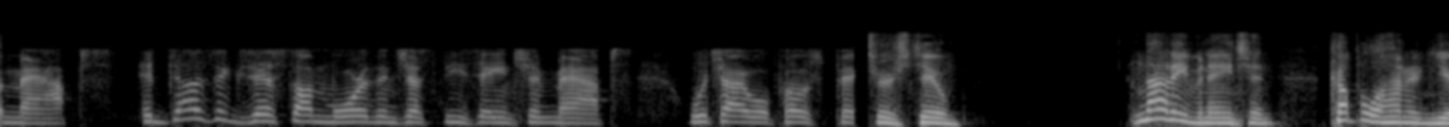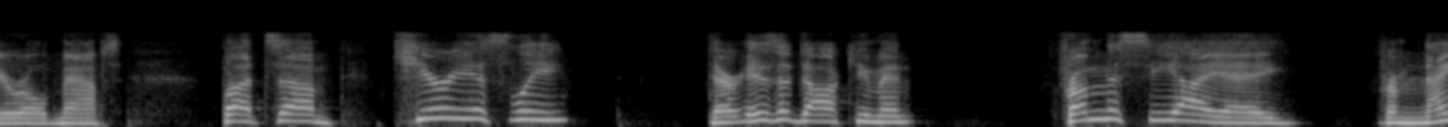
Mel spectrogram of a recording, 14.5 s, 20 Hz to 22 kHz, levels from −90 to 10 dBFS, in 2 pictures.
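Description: From the start to 4.35 s, the speech is dull and boxy. Nothing comes through above about 4.4 kHz. The level sits roughly 10 dB lower, over a faint noise floor well below the voice. The likely cause is an input switched to a poorer device. At 4.35 s a short silence of about 80 ms marks the switch back, and the sound opens up.

The whole clip carries Speex codec damage. The speech sounds hoarse and noisy, because too few bits are left to rebuild the excitation. The damage is plainly audible and fits a setting near 20 kbps.

From 9.71 to 9.74 s, and again from 12.51 to 12.55 s, there is VoIP packet loss concealed by the speech codec. Each gap matches one lost 20 ms frame. The decoder stretches the last sound into a brief, fading fill. The speech stays weak or distorted just after.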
